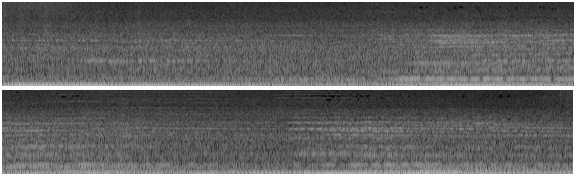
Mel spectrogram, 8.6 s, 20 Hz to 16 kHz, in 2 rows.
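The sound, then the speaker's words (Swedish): A steady low engine drone fills the interior of a moving bus whose next stop is Copenhagen Airport, terminal 3, with the motor's pitch rising and easing as it accelerates and shifts. It stays loud and constant throughout, with no voices. “Till slut är det bara Christer och kvinnan med den tunga kofferten som är kvar på bussen”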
